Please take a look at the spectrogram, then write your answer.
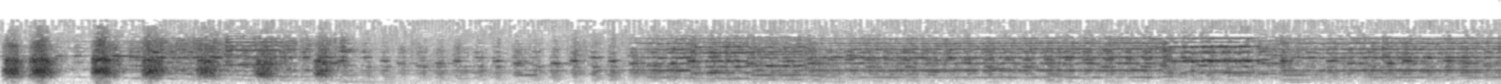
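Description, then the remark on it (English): A dog named King barks loudly several times in quick succession in the radio drama Challenge of the Yukon, the sharp barks giving way to a long, steady, sustained tonal sound that carries on to the end. “That rotten dog.”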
